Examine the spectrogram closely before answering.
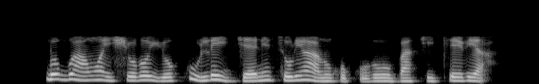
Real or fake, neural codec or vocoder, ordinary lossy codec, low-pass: fake; codec, 16 kHz, 2 kbps, FunCodec, trained on Chinese and English, 25 frames a second; none; 3.6 kHz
